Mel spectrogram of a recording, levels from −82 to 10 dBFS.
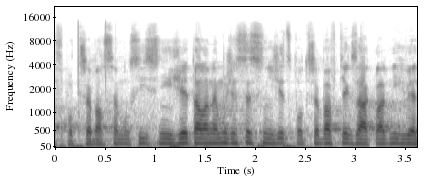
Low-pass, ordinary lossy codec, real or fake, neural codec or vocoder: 14.4 kHz; MP3, 96 kbps; real; none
